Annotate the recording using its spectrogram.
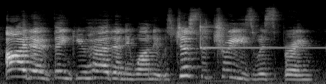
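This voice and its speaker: A woman voicing a boastful goblin guard who talks loud and mocking in a storybook reading, in an echoey room. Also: high-pitched, expressive, normal speed, a little hiss or hum, pitched above the performer's own voice, heavily acted. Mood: scornful.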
